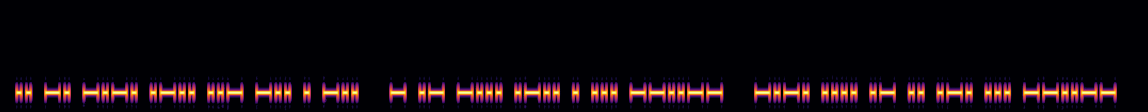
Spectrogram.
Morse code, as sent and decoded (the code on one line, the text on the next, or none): .. -. -.-. .-.. ..- -.. -.. / - .- -... .-.. ... --..-- / -.-. .... .- .. .-. ... --..--
INCLUDED TABLES, CHAIRS,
